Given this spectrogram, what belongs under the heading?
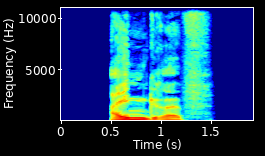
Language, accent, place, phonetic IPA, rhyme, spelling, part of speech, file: German, Germany, Berlin, [ˈaɪ̯nˌɡʁɪf], -aɪ̯nɡʁɪf, eingriff, verb, De-eingriff.ogg
- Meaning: first/third-person singular dependent preterite of eingreifen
